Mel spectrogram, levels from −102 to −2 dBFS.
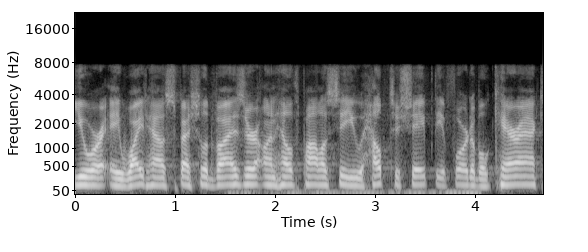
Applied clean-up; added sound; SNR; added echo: none; Livestock, farm animals, working animals; 20 dB; none.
